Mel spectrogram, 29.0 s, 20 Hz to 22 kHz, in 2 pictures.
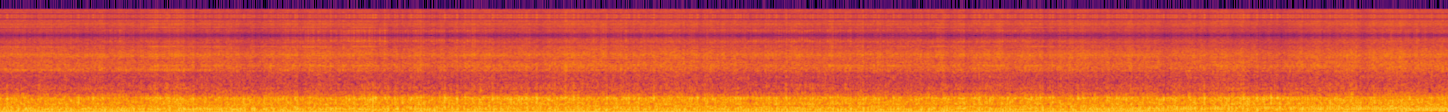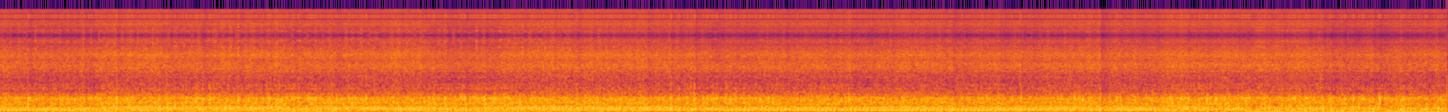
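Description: Zlin Z-126's Walter Minor four-cylinder engine and propeller running steadily, heard from the cockpit as the plane comes in to land. The engine note changes about halfway through and again near the end.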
